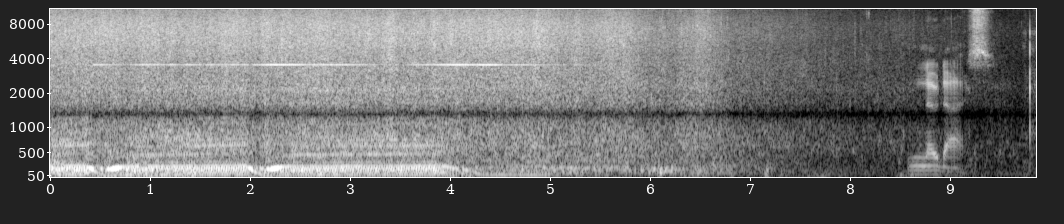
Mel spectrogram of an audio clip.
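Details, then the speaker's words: Outboard on a 2000 Javelin 19 Renegade bass boat at full throttle: drone holds briefly then sags and fades instead of pulling, struggling to get on plane; motor judged not up to par, cause unconfirmed. "So we pulled up on into that. That's not good."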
